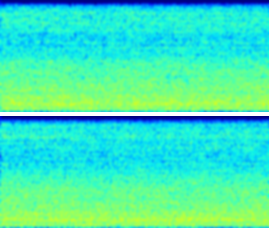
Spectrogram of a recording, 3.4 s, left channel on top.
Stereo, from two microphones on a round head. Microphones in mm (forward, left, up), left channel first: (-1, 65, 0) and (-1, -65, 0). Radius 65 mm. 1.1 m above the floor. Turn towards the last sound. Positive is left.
turn(degrees=-5)  # may be behind; listen again after turning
